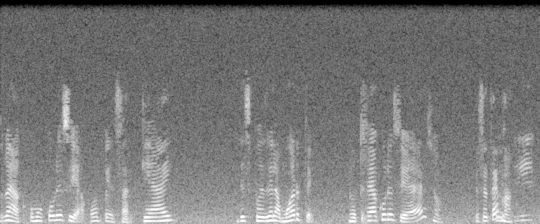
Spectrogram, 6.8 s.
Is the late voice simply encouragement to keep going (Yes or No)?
No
